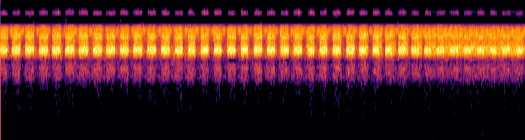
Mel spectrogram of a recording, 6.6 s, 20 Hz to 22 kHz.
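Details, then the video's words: In southern France's Provence during summer, cicadas sing a piercing high buzz beating in regular rapid throbs, the pulses smoothing slightly toward the end while the drone continues. "Canto Cigarra 🦗 [ Escuchar les cigarras en verano 10 H]"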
